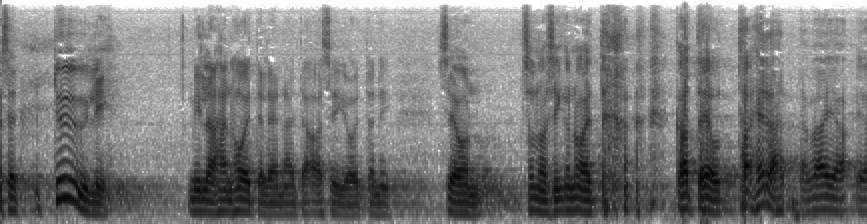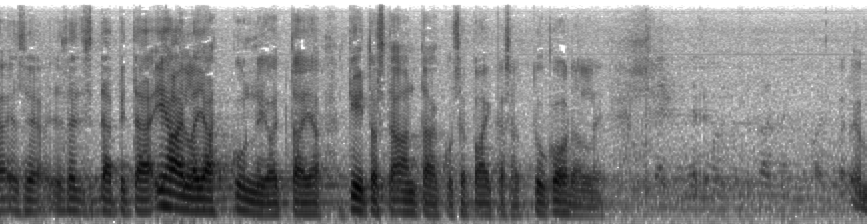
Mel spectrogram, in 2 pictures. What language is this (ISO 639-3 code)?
fin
